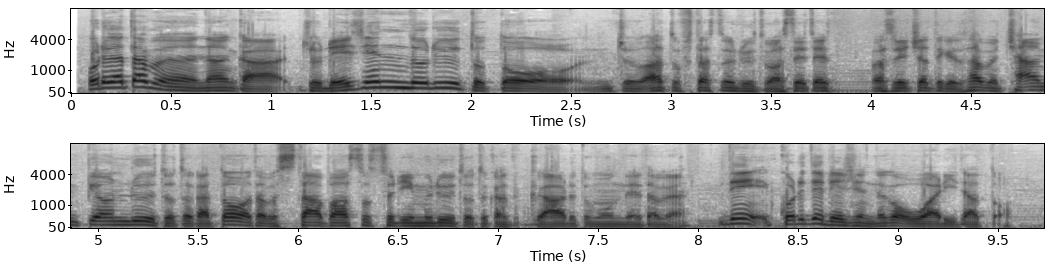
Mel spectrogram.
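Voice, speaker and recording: A man's voice: medium pitch, sing-song, racing, hardly any pauses, a little mellow. A man giving joking, chatty commentary while playing a video game, often correcting himself. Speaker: let's play gamer. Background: faint game music.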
